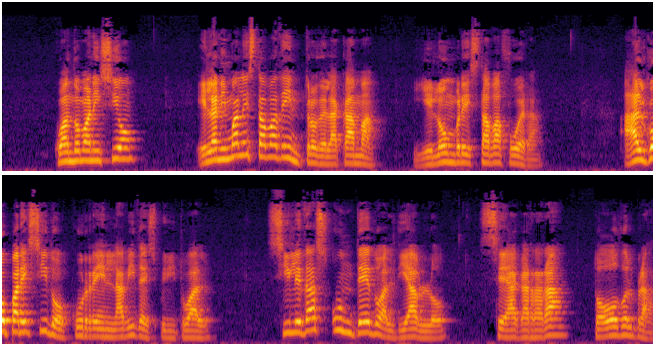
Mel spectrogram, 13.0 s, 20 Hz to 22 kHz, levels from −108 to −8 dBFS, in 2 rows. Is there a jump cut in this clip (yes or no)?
no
